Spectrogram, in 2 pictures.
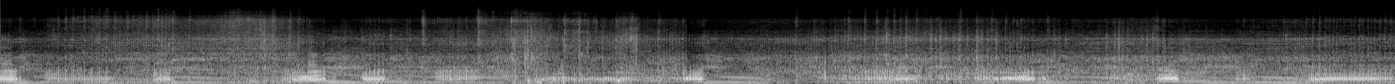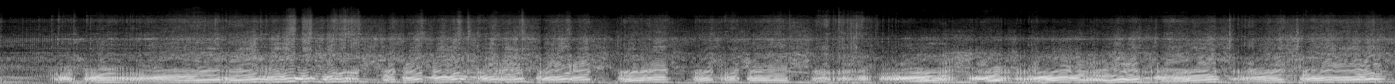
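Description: Tyres crunch over dry leaves and rocks.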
